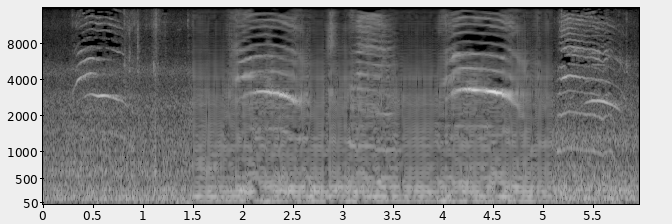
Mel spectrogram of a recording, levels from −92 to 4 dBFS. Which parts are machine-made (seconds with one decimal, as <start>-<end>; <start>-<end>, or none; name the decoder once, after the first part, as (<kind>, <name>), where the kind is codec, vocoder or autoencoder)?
1.5-5.1 (vocoder, BigVGAN v2)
